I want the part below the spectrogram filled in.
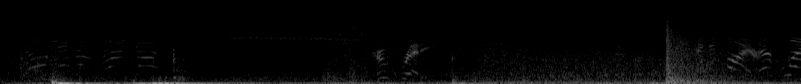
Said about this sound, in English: Lots of artillery, in fact, called in. Major barrage, mortar barrage.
